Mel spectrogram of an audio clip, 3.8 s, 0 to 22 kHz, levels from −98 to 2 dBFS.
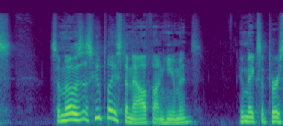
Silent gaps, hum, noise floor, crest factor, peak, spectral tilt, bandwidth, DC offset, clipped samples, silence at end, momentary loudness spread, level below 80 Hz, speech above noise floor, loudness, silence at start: none; none; -64 dBFS; 16 dB; -6 dBFS; -6 dB/octave; 14 kHz; under 0.1%; under 0.1%; 0 s; 11 LU; -62 dBFS; 44 dB; -21 LUFS; 0 s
